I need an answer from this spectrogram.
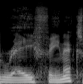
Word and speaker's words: Rey Fenix: The fella's called Ray Phoenix, but not spelled like a fella who own a vape shop.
